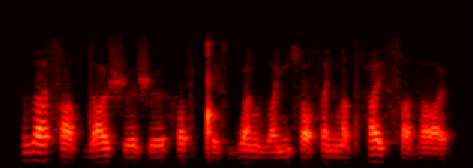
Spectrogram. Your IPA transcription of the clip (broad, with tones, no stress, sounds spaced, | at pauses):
ðˤ iː˦ ɬ aː˨ tˤ d oː˦ ʃ ɵː˨ ʃ ɵː˨ h ɔ˦ f ǃ e˨ ɬ b ɔ˦˨ ɲ ðˤ əː˨˦ ɲ ç ɔ˨ sˤ i˨ ɲ o˨ tˤ h iː˦ ɬ e˨ zˤ əː˨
